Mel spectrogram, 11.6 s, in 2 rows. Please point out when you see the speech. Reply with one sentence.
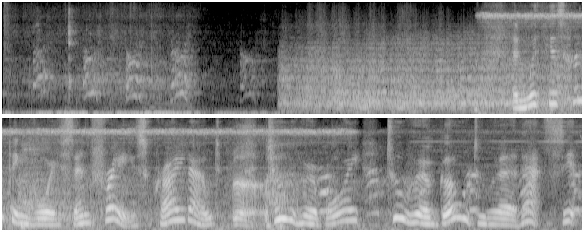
The speech can be heard from 4.7 to 11.5 s.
